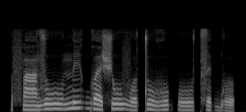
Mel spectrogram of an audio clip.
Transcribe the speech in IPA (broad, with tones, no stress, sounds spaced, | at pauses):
f ã˨ z uː˨ n i˦ ɡʷ ɛ˦˨ ʃ u˦ v ʊ˨ t u˦˨ ɣ u˦ k͡p uː˨ t͡s ɪ˦ ɡ͡b ʊ˨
